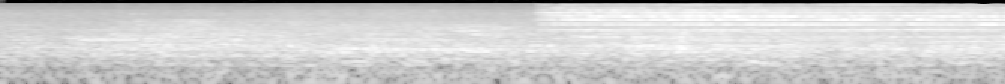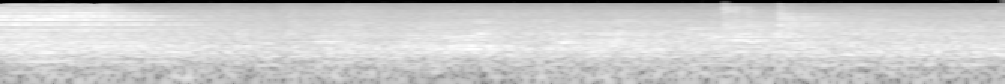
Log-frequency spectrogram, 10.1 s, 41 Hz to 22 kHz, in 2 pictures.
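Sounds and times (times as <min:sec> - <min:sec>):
pool hiss and rumble: 0:00.0 - 0:10.0
high-pitched buzzer underwater: 0:02.7 - 0:06.2.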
